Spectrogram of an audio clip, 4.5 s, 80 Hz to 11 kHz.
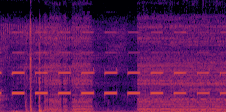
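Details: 1996 Geo Metro three-cylinder, 5-speed manual, power just hooked up: steady high beep pulsing about twice a second at key-on over low rumble, with no fuel pump heard; warning chime, cause not confirmed.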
